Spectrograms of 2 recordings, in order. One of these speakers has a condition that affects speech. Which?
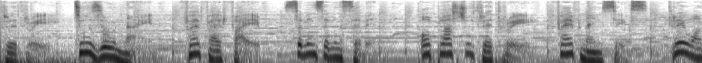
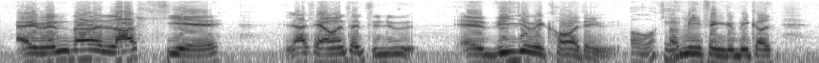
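The second: cerebral palsy; diagnosed in adulthood; past speech therapy, speech now quite clear.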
